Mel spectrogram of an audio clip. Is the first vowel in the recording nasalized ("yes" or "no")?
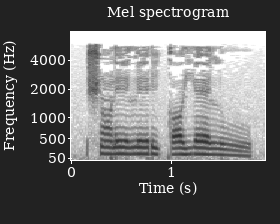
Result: yes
